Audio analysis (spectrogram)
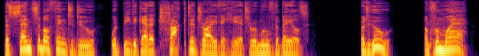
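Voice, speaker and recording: A man's voice: on the high side, animated, brisk, no echo, studio quality, voice pushed up. A man voicing a cautious, dryly wry, commanding female detective inspector in an audiobook. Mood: decisive, urgent. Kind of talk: audiobook character dialogue.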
